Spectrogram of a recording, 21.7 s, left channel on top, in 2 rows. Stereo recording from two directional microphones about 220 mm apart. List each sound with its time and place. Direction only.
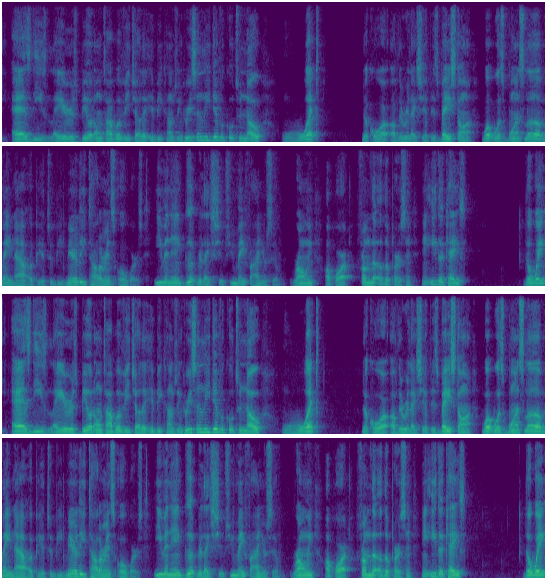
0.0 s speech: 40° right (ahead or behind)
21.3 s speech: 40° right (ahead or behind)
